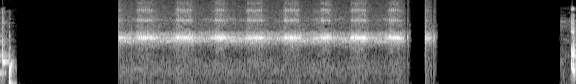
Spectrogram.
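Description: Cricket chirping sound effect: a high, steady trill pulsing about twice a second for roughly three and a half seconds, then stopping. It opens with the last moment of a cartoon bounce effect.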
